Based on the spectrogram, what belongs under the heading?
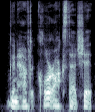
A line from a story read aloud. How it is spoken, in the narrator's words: he adds, mumbled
